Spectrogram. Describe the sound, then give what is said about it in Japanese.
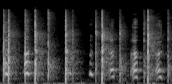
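Quick, sharp hand claps, about a dozen in under two seconds with a slightly uneven rhythm, like a brief round of applause for oneself. No one speaks. “今日じゃあ自分に拍手するとしたら何？”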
